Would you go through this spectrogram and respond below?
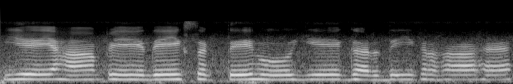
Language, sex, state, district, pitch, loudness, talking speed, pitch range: Hindi, male, Haryana, Charkhi Dadri, 225 Hz, -13 LUFS, 130 wpm, 220-230 Hz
